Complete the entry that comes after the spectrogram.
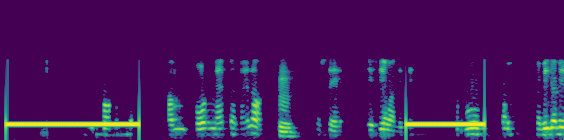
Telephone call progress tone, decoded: ringback tone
